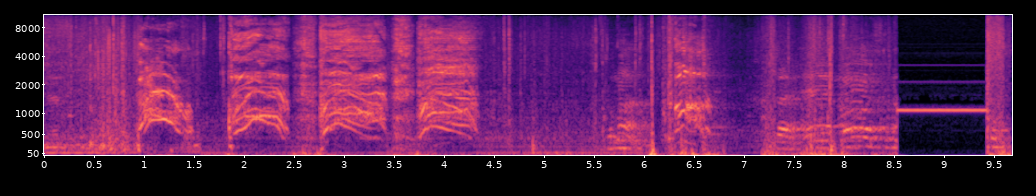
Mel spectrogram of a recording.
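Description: A man laughs loudly and whoops.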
